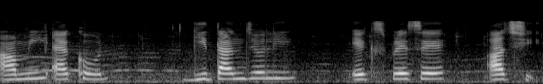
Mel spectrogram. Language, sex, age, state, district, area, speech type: Bengali, female, 18-30, West Bengal, Howrah, urban, spontaneous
